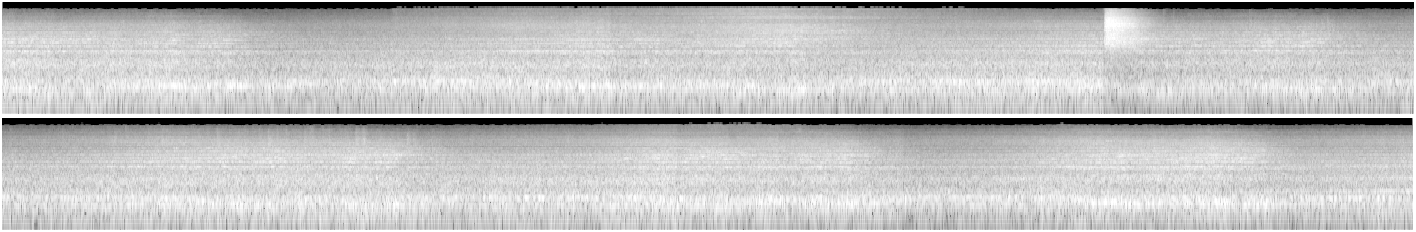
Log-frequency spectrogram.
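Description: Double-deck InterCity passenger coaches rolling past close by: a steady rumble and rattle of steel wheels on rail, swelling and easing slightly as each car goes by. A brief, sharp high-pitched burst sounds about eleven seconds in.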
